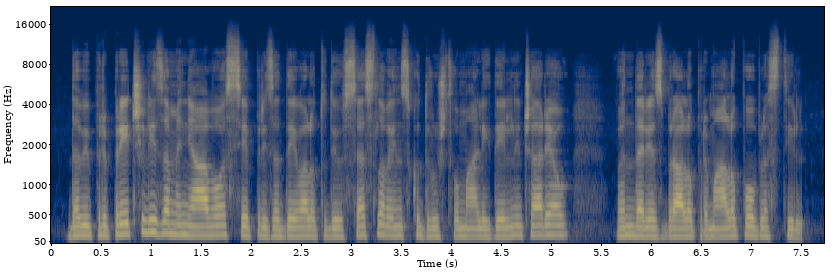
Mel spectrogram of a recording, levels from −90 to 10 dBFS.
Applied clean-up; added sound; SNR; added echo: none; none; none; none.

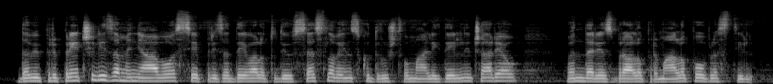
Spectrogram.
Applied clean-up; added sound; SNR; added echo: none; none; none; reverberation time 0.2 s.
